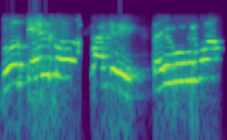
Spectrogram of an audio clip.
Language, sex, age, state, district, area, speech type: Kashmiri, male, 18-30, Jammu and Kashmir, Ganderbal, rural, conversation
